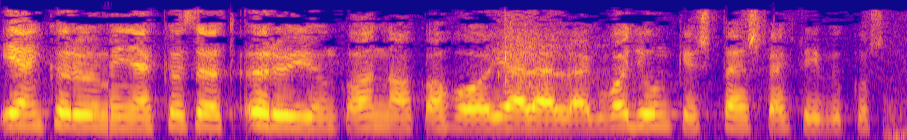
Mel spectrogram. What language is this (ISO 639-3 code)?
hun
